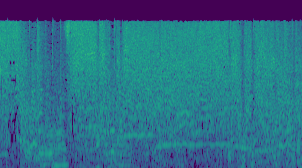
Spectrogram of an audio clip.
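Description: Live church worship singing: a lead singer on a microphone leads a group of backing singers over a dense, continuous band sound.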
